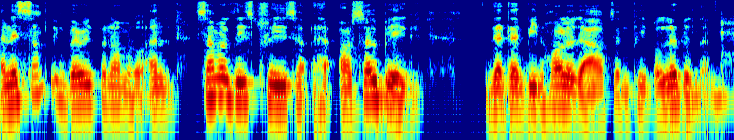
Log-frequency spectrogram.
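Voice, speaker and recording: With a South African accent, a man talks at a medium pitch. His intonation is lively. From South Africa, Johannesburg. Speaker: professor. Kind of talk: podcast interview. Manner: halting, many repetitions and fillers.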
